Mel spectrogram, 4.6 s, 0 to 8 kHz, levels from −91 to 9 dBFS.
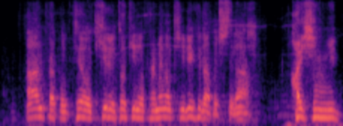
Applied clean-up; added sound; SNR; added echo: neural separator model SepFormer DNS4.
